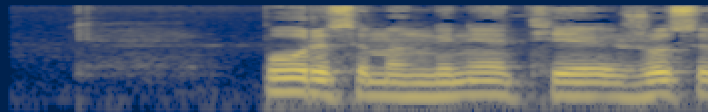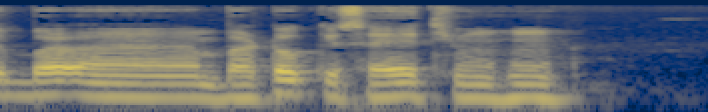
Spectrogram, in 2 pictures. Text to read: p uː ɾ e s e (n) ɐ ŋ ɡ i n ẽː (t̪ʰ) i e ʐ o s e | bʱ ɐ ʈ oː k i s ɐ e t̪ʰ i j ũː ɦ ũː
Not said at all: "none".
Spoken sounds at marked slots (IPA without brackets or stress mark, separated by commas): m, t̪ʰ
